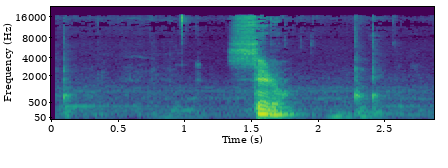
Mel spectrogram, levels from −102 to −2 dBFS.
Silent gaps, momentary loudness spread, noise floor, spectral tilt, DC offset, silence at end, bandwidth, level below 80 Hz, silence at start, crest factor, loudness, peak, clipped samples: none; 26 LU; -55 dBFS; -5 dB/octave; under 0.1%; 0.45 s; 17 kHz; -52 dBFS; 0.1 s; 24 dB; -22 LUFS; -2 dBFS; under 0.1%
